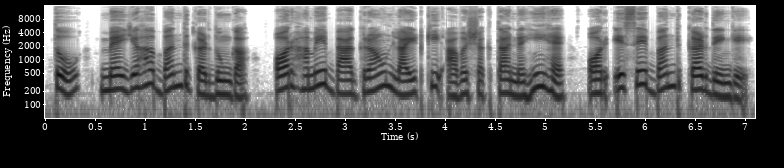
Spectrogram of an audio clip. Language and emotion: Hindi, neutral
